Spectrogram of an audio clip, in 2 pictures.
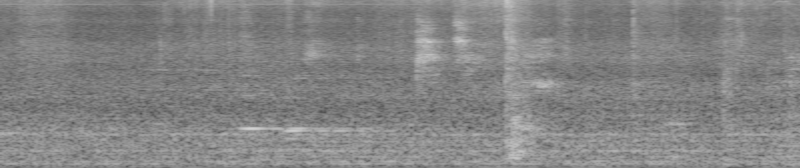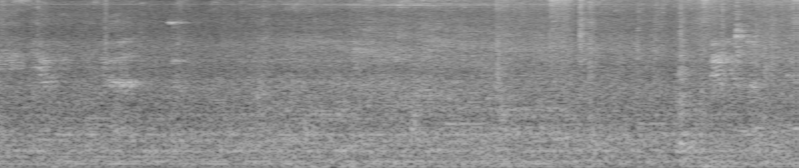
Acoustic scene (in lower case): elevator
